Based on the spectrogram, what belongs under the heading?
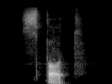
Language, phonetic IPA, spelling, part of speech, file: Polish, [spɔt], spod, preposition, Pl-spod.ogg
